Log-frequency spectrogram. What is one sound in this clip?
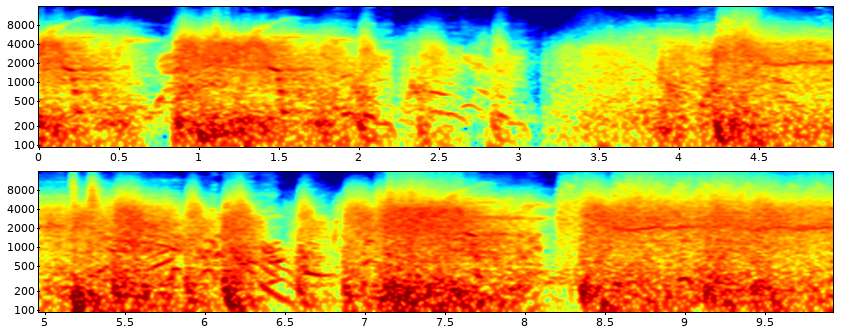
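Punches and hits thud rapidly.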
